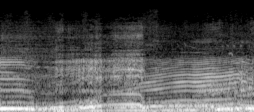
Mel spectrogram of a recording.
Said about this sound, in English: we were greeted by a chorus of mooing cows who were making their way towards the fence along the driveway in growing numbers. They just kept coming, waves of cows, an exciting welcome.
